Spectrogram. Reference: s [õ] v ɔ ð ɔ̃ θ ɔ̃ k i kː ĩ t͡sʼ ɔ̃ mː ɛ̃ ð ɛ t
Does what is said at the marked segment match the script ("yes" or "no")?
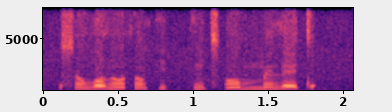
no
